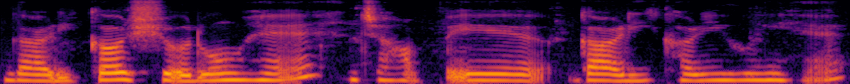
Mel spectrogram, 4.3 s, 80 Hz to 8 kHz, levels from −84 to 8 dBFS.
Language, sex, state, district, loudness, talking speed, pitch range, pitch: Hindi, female, Goa, North and South Goa, -18 LUFS, 140 wpm, 220-235 Hz, 230 Hz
